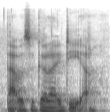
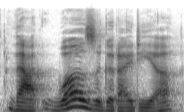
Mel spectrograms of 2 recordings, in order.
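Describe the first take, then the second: First: The stress falls on the word idea. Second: The stress falls on the word was. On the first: "our typical pattern is to stress the last content word like thinking or idea" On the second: "meaning stressing on the past"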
